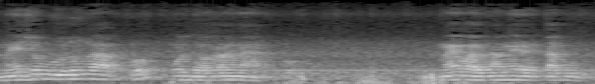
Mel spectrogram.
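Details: Adult male clinician; normal speech.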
